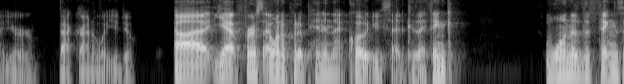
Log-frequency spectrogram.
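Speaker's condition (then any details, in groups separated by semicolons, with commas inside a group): No condition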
